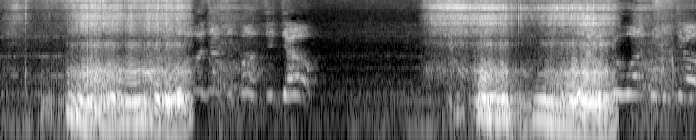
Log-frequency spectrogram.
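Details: Snoring during sleep: loud, rattling in-breath snores with pauses between, faint music in the background.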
